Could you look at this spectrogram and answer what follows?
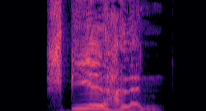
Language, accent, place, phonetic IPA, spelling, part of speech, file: German, Germany, Berlin, [ˈʃpiːlˌhalən], Spielhallen, noun, De-Spielhallen.ogg
- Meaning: plural of Spielhalle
